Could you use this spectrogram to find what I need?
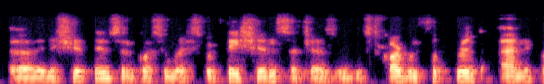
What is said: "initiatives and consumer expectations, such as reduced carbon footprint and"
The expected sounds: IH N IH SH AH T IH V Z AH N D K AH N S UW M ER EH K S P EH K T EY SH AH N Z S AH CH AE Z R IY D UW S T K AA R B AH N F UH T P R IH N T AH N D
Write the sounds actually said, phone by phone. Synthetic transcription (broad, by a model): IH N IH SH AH T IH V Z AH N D K AH N S UW M ER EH K S P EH K T EY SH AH N S AH CH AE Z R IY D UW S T K AA R B AH N F UH T P R IH N T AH N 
